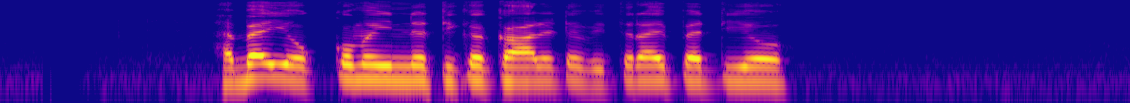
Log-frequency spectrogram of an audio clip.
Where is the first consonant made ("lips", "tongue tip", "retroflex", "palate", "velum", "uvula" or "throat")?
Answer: throat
